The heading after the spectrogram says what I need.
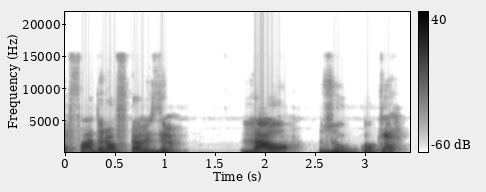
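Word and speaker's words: Lao Tzu: और टाओइज्म के फादर थे, फादर ऑफ टाओइज्म, लाओ जू। ओके, ये टी यहाँ पे साइलेंट है, लाओ जू।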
